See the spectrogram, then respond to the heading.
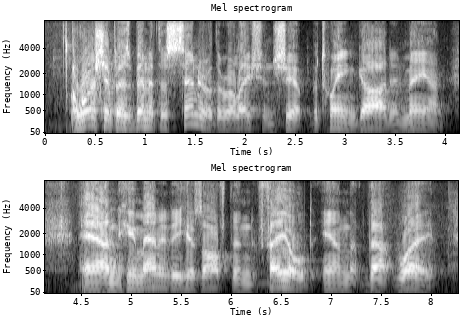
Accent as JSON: {"language": "English", "town": "Plant City", "region": "Florida", "country": "United States", "tie": "born or raised there", "said": "I grew up in Plant City, and these questions would never have been asked back then."}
